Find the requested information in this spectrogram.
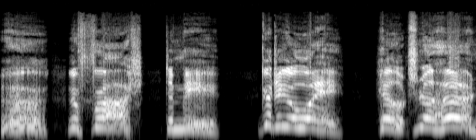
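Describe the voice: A woman shouts in a put-on character voice with a fairly high pitch and vocal fry, going at a very slow pace with ordinary pitch variation, the sound dry and close with no echo on a very clean recording with a silent background.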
